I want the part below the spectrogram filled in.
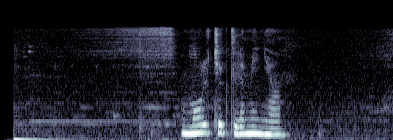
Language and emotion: Russian, sad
